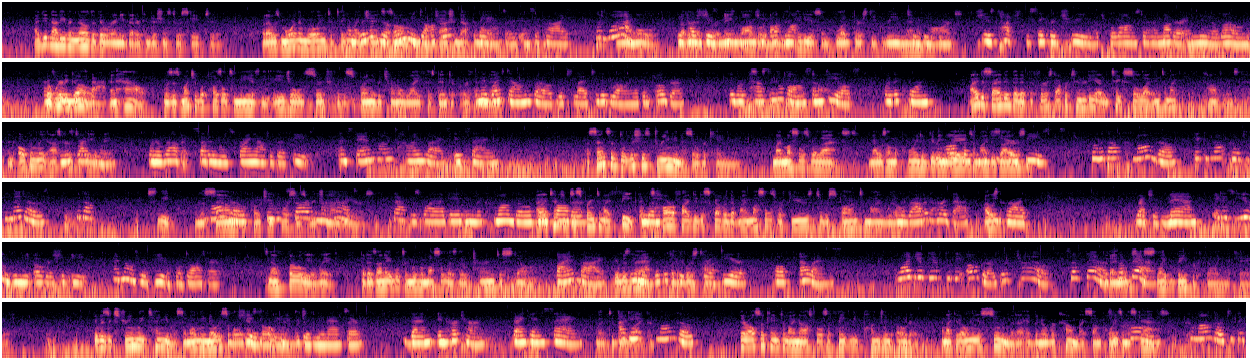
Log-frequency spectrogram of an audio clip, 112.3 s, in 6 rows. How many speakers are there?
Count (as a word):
two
